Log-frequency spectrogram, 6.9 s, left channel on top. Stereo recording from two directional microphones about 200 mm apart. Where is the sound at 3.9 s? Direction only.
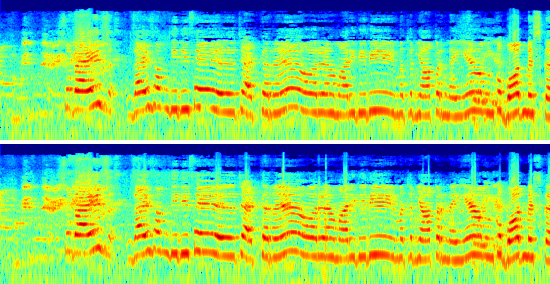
30° left (ahead or behind).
